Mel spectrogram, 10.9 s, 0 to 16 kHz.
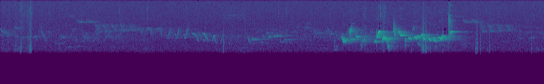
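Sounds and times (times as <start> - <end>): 
Eurasian blackcap Sylvia atricapilla song: 0.0 - 10.8.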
